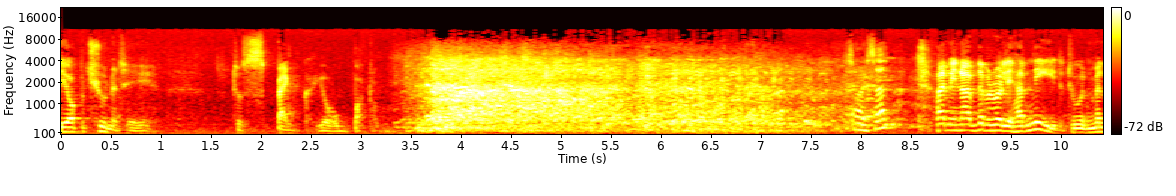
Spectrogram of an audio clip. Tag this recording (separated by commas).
Speech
